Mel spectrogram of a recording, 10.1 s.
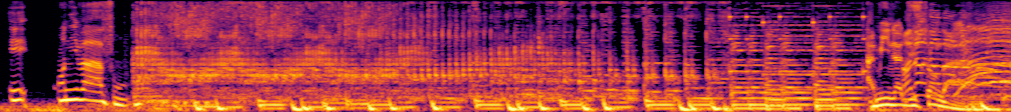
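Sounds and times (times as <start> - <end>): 
speech: 0.1 - 1.8, 8.8 - 10.0
prize wheel spinning and clicking: 1.5 - 8.9.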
